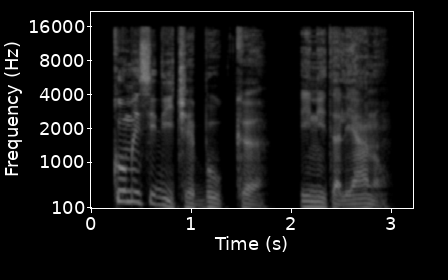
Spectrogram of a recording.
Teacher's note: Note the rising intonation of the sentence to mark that it's a question.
